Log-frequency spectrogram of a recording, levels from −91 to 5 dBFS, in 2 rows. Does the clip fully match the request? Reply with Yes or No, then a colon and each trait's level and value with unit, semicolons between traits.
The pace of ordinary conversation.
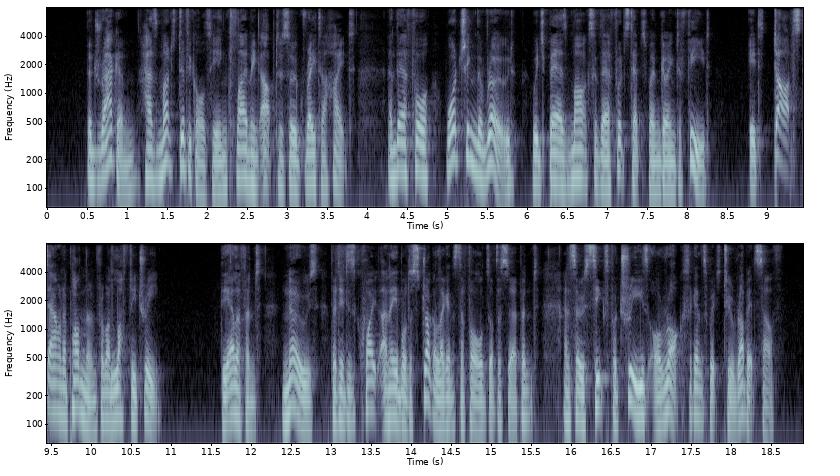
No: fast, 210 wpm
